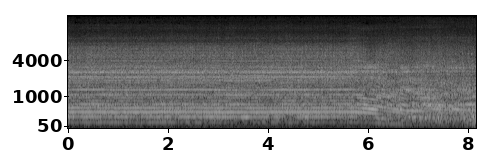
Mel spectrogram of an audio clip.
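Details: 1987 Johnson 6 hp two-stroke outboard on the water after carburetor swapped to fix bogging; smooth, even buzz at steady throttle, pitch falls cleanly when backed off; no bogging or misfires.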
